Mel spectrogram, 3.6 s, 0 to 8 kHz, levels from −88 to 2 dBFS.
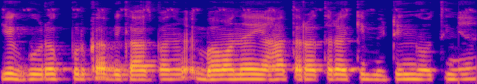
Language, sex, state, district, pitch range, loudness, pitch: Hindi, female, Uttar Pradesh, Gorakhpur, 170-180 Hz, -16 LUFS, 175 Hz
